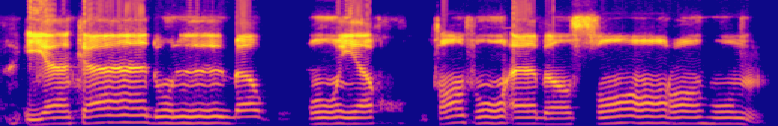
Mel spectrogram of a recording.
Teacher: qaf tebal, kha tebal, ta tebal. Ya, ada 3. Absarahum juga sadnya tebal juga.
